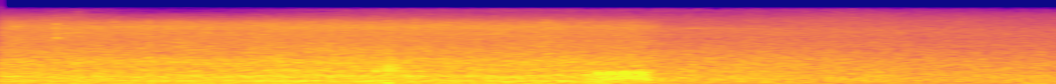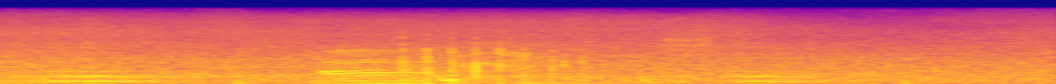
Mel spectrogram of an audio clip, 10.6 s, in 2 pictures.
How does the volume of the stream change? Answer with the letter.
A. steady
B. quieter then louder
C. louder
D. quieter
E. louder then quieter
D.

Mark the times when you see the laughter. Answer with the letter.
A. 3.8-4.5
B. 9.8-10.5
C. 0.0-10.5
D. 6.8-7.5
D.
